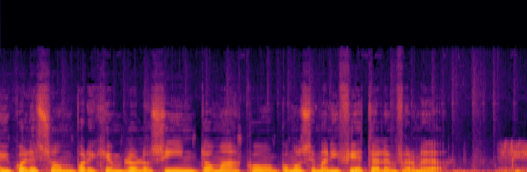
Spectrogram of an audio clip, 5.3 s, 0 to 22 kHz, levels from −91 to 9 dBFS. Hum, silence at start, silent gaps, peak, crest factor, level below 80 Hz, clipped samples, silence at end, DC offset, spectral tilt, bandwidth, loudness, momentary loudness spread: none; 0 s; none; 0 dBFS; 14 dB; -32 dBFS; under 0.1%; 0 s; under 0.1%; -7 dB/octave; 13 kHz; -15 LUFS; 10 LU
